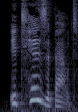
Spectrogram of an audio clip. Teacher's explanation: 这里面的 is 需要做重读，因为它其实是对前面的一个否定哈，不是关于这个，而是关于什么什么。Is 需要做重读，而是关于什么呢？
